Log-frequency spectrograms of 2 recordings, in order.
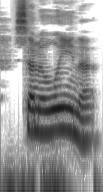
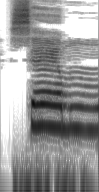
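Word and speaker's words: semolina: دي مش هنوضح نطقها، الاو دي مش هنوضح نطقها، فنقول سملينا، سملينا، سملينا، سملينا، سملينا. قول ورايا عشان مش هنقولها سامو، غلط ان انت تنطق الاو غلط. يبقى لما تيجي تنطق لي كلمة سميد اللي بيتعمل منه البسبوسة هتقول عليه سملينا مش سامو.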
